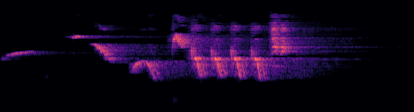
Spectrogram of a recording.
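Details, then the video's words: Common nightingale in Greece sings a short high whistle, a pause, then a sweeping phrase into a quick run of throaty repeated notes that fades away. "Αηδόνι Κελάηδημα - Nightingale singing"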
